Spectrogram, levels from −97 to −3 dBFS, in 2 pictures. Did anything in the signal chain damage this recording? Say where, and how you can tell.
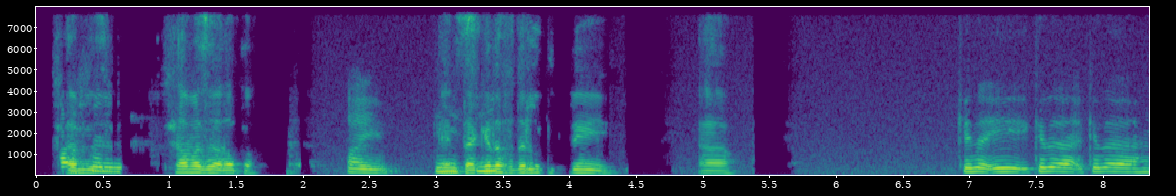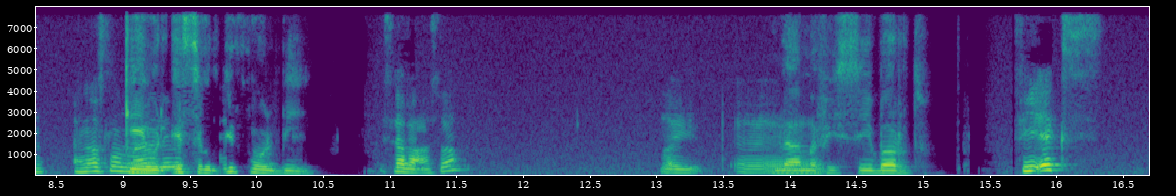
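Yes. Speech suppressed in double talk, likely in call processing: 0.04–3.58, 9.46–9.93 and 14.28–14.38 s. The echo canceller ducks the voice by around 40 dB, leaving notched gaps in the waveform.

Echo leak at 0.74–4.46 s, likely from a loudspeaker's uncancelled pickup. A faint copy trails the speech by 405 ms, about 20 dB down, appearing as delayed spectrogram ghosts.

Background gated by the echo canceller at 1.54–5.68, 10.36–10.86 and 14.88–15.54 s. Room noise drops about 40 dB while the loudspeaker plays, showing as dark vertical bands in the spectrogram.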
